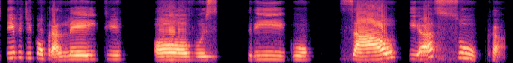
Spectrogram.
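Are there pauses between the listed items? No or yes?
yes. A short pause separates each item in the list. "com a vírgula nós vamos dar uma, uma pausa"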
